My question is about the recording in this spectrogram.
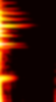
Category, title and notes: Sound effects > Objects / House appliances
Here you have a pack of *coffee thermos being hit* samples, some with its own lid and some others with a coffee cup, you have to find out which one you're listening.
